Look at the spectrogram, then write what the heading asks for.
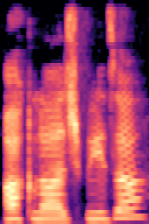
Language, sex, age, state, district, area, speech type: Kashmiri, female, 18-30, Jammu and Kashmir, Bandipora, rural, spontaneous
